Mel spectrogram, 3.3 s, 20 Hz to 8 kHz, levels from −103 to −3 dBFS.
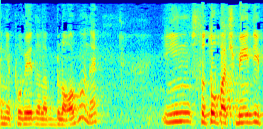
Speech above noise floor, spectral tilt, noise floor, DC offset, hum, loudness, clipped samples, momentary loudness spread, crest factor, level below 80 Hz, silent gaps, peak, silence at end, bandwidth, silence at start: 22 dB; -6 dB/octave; -42 dBFS; under 0.1%; none; -20 LUFS; under 0.1%; 14 LU; 14 dB; -54 dBFS; none; -6 dBFS; 0 s; 8 kHz; 0 s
